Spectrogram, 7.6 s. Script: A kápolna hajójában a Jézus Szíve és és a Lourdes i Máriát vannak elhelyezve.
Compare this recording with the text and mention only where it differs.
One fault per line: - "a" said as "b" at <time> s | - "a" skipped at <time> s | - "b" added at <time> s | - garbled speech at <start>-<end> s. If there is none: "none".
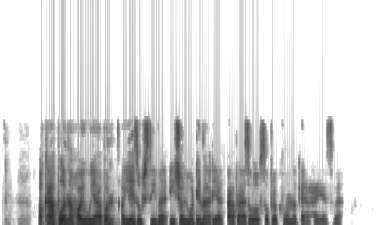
- "és" skipped at 3.6 s
- "ábrázoló szobrok" added at 4.5 s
